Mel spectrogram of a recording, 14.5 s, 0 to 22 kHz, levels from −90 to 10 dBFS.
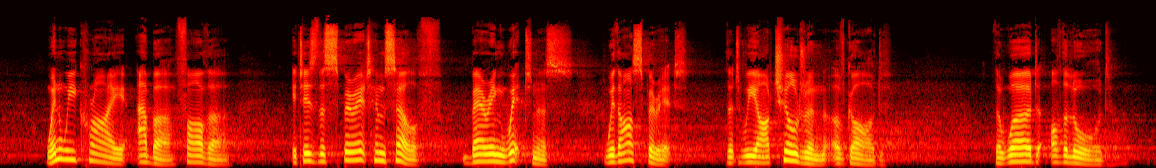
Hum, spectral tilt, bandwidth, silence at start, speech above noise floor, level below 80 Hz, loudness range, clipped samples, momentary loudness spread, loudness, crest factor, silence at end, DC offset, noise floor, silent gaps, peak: none; -4.5 dB/octave; 14 kHz; 0.6 s; 33 dB; -70 dBFS; 3 LU; under 0.1%; 17 LU; -21 LUFS; 18 dB; 0.45 s; under 0.1%; -54 dBFS; none; -4 dBFS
